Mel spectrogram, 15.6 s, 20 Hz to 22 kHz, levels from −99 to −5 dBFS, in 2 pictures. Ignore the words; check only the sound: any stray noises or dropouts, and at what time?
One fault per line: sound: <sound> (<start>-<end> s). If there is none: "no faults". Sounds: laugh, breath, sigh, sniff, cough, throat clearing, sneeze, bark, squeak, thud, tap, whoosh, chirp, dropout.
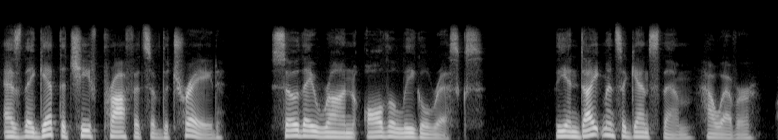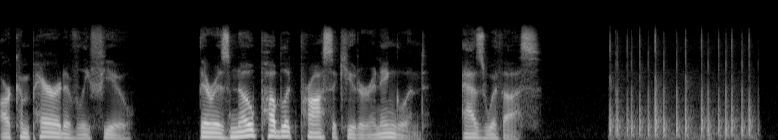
sound: tap (13.9-15.4 s)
